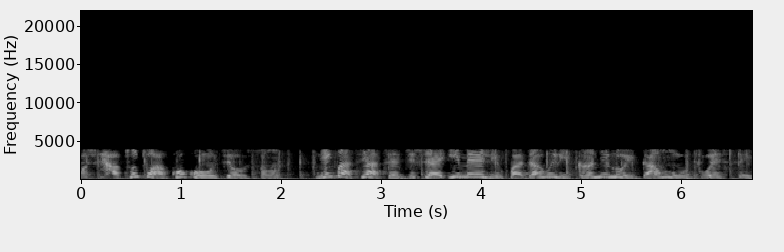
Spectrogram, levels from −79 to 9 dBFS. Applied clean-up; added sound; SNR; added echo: none; Computer keyboard; 17 dB; none.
